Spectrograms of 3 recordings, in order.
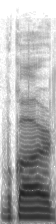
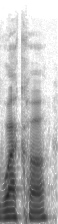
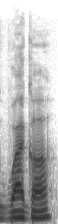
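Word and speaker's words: Waqar: yeah man um so my name is bukar the english pronunciation is waka i don't know why people why my teachers and whatever they always got it wrong with wagga with two you know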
